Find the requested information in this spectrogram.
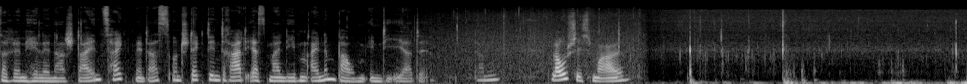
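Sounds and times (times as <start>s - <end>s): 
speech: 0.0s - 7.0s
underground water flowing: 3.9s - 9.6s.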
